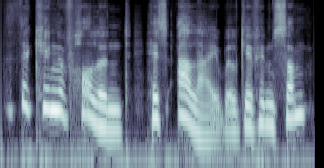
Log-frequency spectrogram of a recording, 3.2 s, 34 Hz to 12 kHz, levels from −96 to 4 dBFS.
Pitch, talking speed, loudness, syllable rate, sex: 180 Hz, 185 wpm, -17 LUFS, 4.1 syllables/s, male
